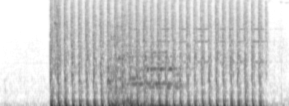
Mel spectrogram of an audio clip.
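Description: Sustained automatic weapon fire in the video game DMZ, a single rapid, evenly spaced stream of loud shots lasting about two seconds, close and dominant.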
